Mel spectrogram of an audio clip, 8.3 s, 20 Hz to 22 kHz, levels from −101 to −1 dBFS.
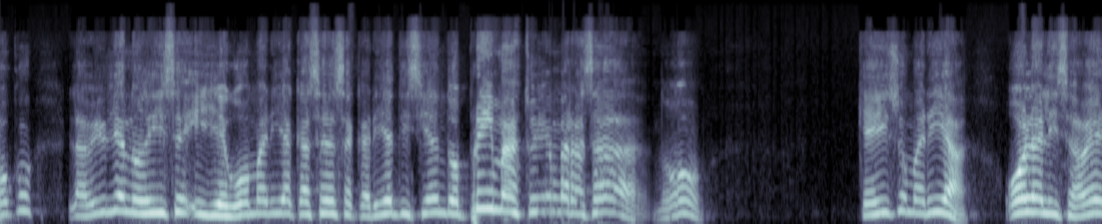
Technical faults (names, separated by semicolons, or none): repeated packet loss (robotic sound)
